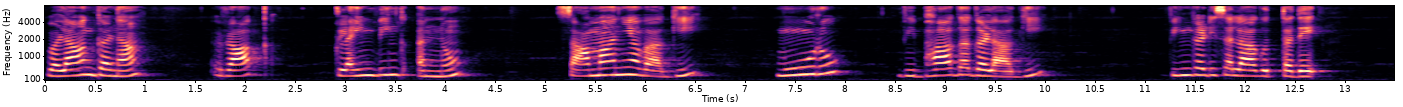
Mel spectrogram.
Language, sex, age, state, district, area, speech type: Kannada, female, 18-30, Karnataka, Tumkur, rural, read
